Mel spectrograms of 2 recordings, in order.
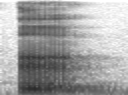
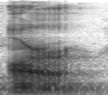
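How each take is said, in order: First: The final r sound is dropped. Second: The final r sound is pronounced.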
